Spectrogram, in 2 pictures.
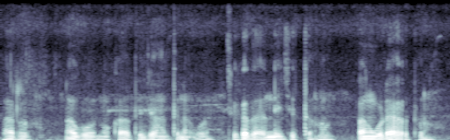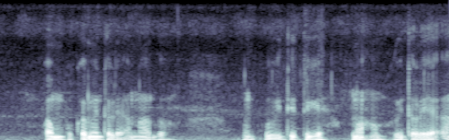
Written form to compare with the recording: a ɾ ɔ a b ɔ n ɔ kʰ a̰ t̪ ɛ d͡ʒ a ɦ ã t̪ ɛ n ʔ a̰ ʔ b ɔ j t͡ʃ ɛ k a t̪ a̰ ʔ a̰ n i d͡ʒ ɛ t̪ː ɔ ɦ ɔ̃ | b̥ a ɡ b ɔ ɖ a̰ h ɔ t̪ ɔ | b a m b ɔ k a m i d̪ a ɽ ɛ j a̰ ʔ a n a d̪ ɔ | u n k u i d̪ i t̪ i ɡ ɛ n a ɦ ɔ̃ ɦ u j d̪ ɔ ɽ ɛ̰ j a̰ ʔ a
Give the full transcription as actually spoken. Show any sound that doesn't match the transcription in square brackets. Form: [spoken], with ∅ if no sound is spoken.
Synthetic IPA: a ɾ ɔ a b ɔ n ɔ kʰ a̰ t̪ ɛ d͡ʒ a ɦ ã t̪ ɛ n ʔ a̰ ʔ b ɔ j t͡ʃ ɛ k a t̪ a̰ ʔ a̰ n i d͡ʒ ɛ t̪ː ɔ ɦ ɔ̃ | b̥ a [ŋ] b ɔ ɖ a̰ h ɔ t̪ ɔ | b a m b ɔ k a m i d̪ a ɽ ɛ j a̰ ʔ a n a d̪ ɔ | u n k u i d̪ i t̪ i ɡ ɛ n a ɦ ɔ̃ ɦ u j d̪ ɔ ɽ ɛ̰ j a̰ ʔ a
